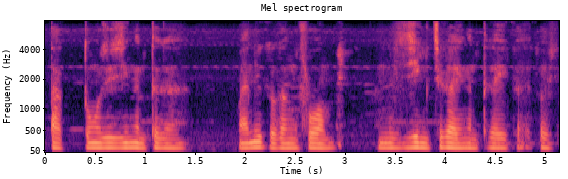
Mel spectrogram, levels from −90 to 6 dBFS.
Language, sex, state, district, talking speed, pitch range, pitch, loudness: Wancho, male, Arunachal Pradesh, Longding, 150 wpm, 105-115 Hz, 110 Hz, -19 LUFS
